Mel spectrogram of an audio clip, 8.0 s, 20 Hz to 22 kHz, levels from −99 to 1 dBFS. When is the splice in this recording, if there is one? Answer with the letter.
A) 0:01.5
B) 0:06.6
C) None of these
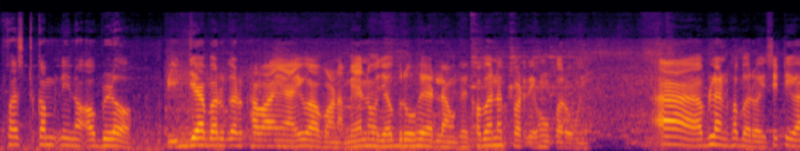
A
